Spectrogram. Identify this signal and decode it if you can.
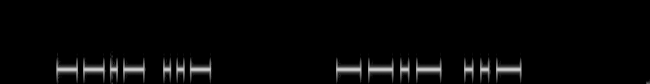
Morse code, heard as a keyed tone, about 20 wpm, 700 Hz. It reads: QU QU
